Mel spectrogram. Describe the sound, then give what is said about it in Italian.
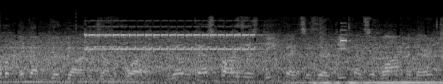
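A telephone rings in a TV commercial as one friend calls another, with one steady, high electronic trill lasting about two seconds, set against a constant murmur of background crowd noise and low rumble. “protagonisti dello spot sono due amici che si chiamano al telefono e non avendo molto da dirsi cominciano a fare gli scemi, coinvolgendo altri amici nei paraggi per ammazzare un po' la noia.”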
